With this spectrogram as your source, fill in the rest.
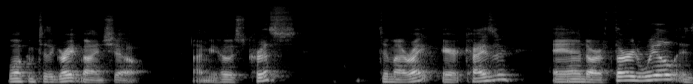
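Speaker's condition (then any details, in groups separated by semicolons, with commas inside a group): No condition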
